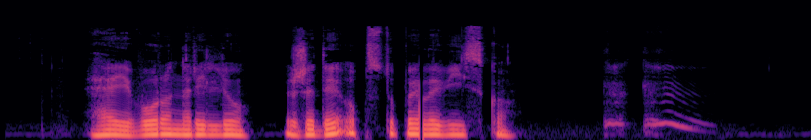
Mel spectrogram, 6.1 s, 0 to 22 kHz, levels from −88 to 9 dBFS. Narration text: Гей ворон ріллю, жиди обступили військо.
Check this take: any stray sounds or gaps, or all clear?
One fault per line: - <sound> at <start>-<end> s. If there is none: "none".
- dropout at 3.1-3.2 s
- throat clearing at 4.5-5.4 s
